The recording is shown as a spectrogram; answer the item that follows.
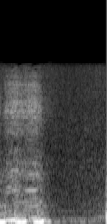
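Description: Palm-muted open E string notes on an electric guitar in a rock style, a few short chugging low notes close up, then a quiet gap and one more muted hit at the end.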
